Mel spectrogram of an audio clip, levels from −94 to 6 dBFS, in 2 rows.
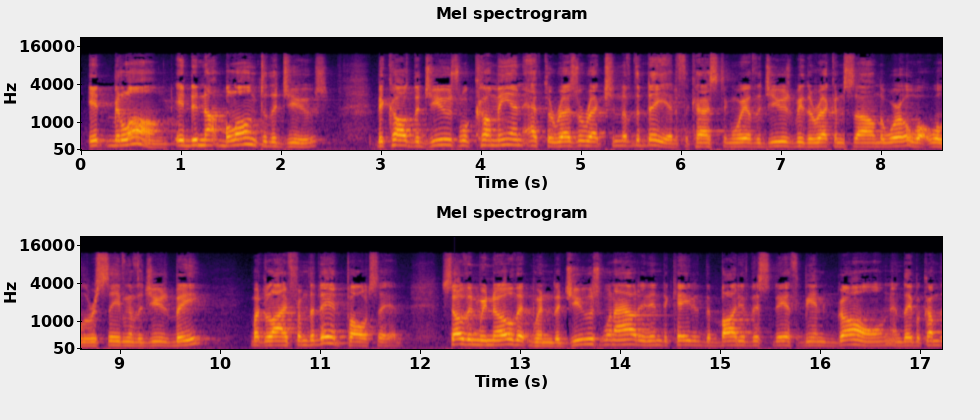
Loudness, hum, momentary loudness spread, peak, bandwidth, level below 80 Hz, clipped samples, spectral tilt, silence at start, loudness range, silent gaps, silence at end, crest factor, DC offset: -16 LUFS; none; 7 LU; 0 dBFS; 13 kHz; -56 dBFS; under 0.1%; -3.5 dB/octave; 0.05 s; 2 LU; none; 0 s; 16 dB; under 0.1%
